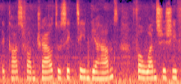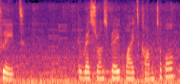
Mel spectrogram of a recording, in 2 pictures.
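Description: With music playing underneath, a female food vlogger narrates a review in simple, friendly non-native English marked by a Vietnamese accent. Her pitch is fairly high, her tone steady and her pace slow.

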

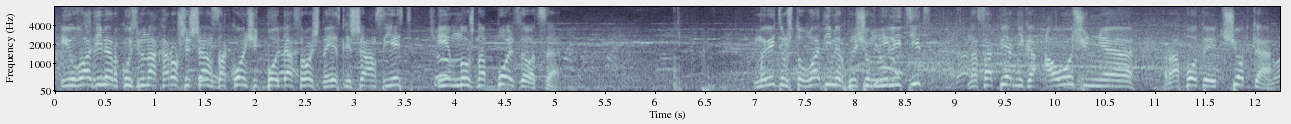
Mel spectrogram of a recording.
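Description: A man giving live sports commentary on a fight. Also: high voice. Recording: arena music and crowd behind voice. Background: music and crowd.

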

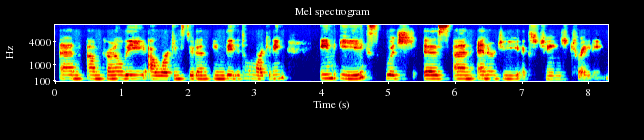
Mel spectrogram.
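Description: A woman in her twenties from Venezuela, a student ambassador, introducing herself on a video call in a friendly, brisk way. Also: mid-range voice, a little mellow. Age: 20s. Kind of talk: casual self-introduction. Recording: slightly dull video-call audio.

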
